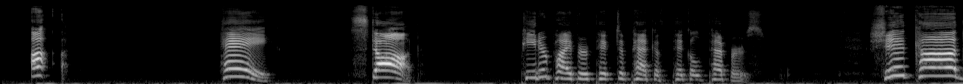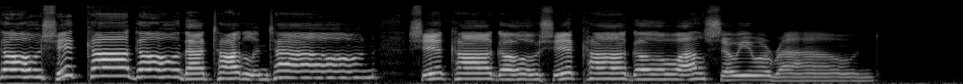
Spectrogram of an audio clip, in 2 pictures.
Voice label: After cardioid 18 inches female

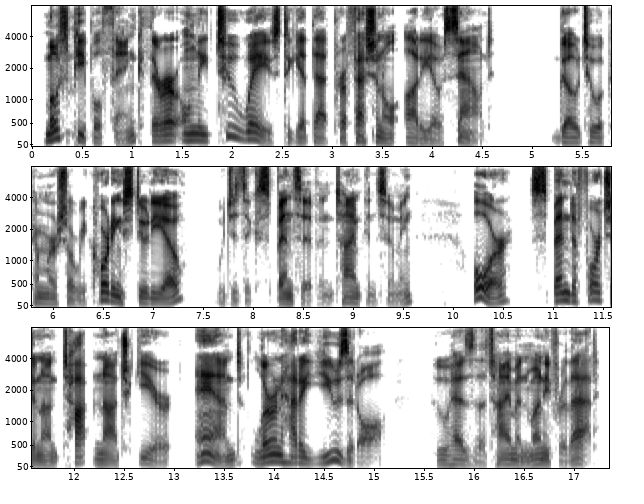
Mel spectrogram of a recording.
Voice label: Q2U Audio Sample With Noise Reduction

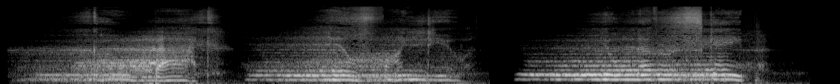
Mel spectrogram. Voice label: forward reverse reverb

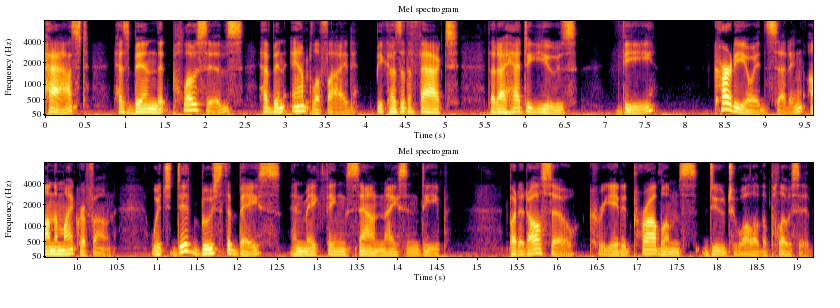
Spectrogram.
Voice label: Voice over after omni with foam male

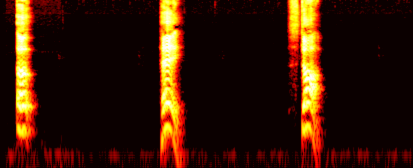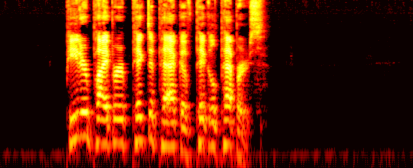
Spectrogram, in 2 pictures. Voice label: After omni 18 inches male

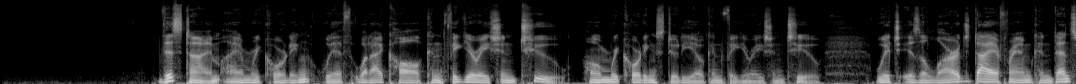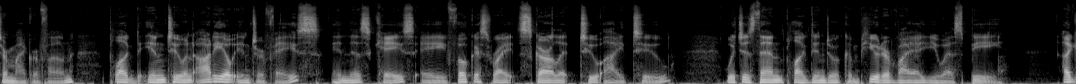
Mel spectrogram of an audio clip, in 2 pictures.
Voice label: Rode VO

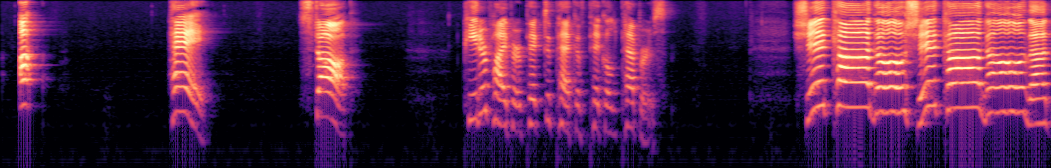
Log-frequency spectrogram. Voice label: Before cardioid 3 inches female

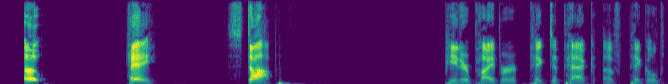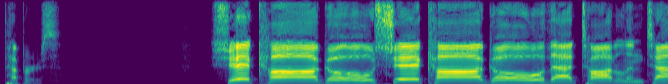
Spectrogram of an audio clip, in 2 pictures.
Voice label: After cardioid 3 inches male

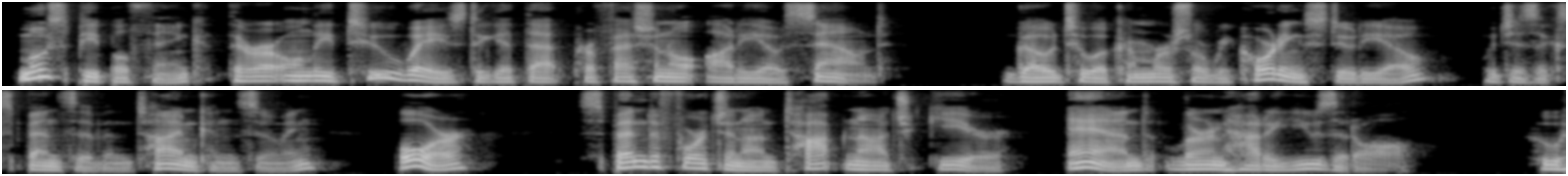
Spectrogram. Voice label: USB Mic Audio With Noise Reduction; Maono

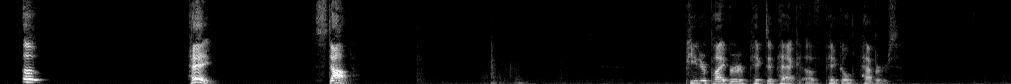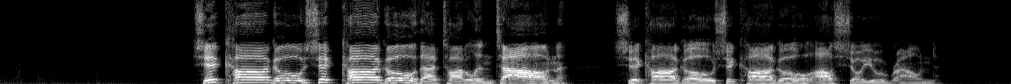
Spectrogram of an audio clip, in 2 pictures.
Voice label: omni 3 inches male

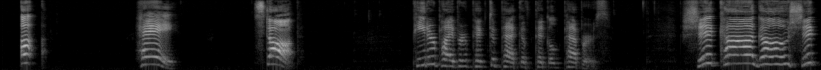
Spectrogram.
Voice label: After omni 3 inches female

